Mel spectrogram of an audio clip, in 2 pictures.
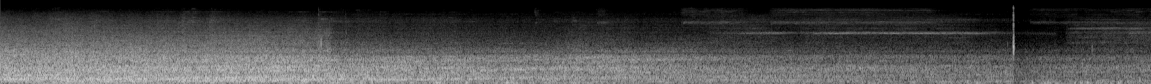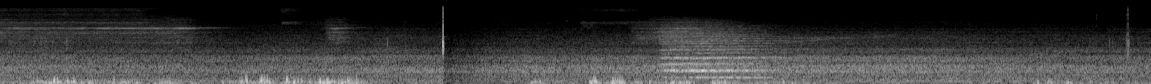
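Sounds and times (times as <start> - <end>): railway coaches rumbling over rails: 0.0 - 23.0
high wheel squeal: 6.8 - 13.8, 14.7 - 15.2, 17.4 - 20.8.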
